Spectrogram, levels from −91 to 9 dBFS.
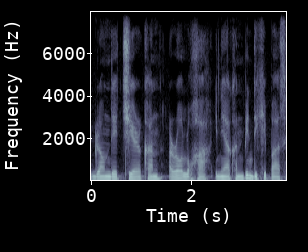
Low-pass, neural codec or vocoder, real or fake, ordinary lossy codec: none; none; real; none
